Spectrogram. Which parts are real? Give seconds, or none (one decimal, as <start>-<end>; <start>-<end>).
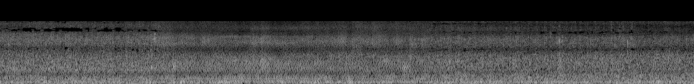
0.0-1.6; 4.3-6.9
